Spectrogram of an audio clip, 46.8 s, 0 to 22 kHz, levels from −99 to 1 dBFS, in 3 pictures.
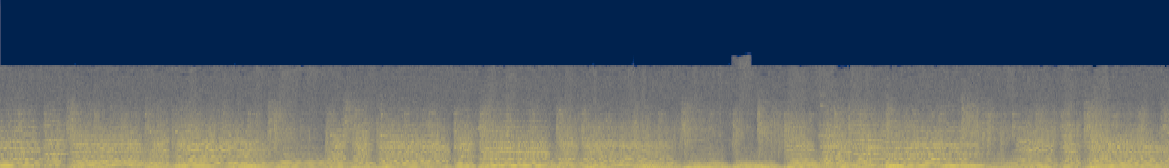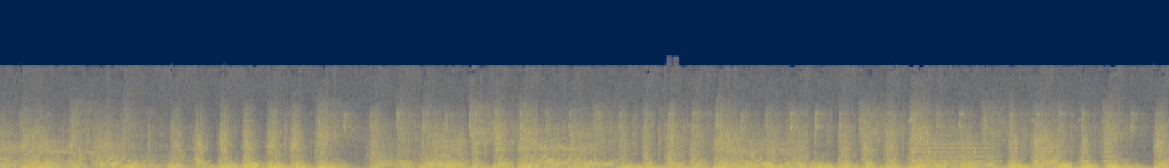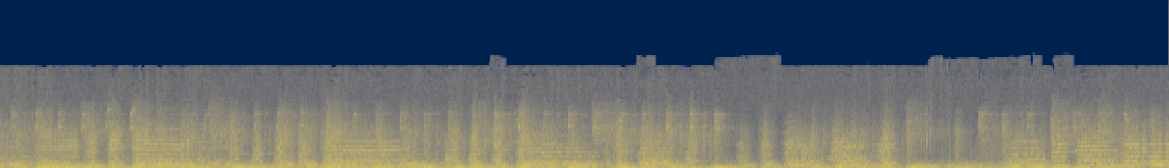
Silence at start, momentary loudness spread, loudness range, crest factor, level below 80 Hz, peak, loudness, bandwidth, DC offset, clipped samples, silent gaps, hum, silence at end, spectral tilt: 0 s; 4 LU; 2 LU; 14 dB; -32 dBFS; -6 dBFS; -20 LUFS; 14.5 kHz; under 0.1%; under 0.1%; none; none; 0 s; -3.5 dB/octave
